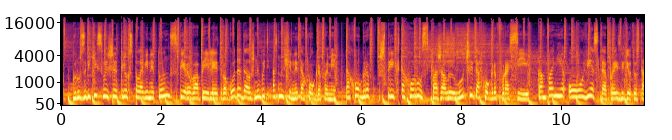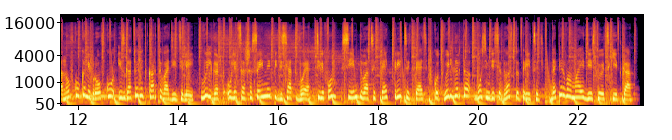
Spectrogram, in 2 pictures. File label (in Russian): Партнерский рекламный ролик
